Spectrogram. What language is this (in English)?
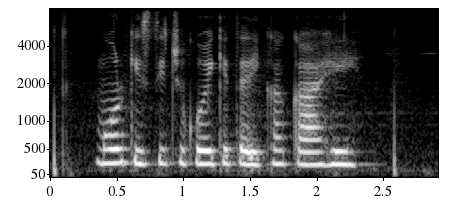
Chhattisgarhi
